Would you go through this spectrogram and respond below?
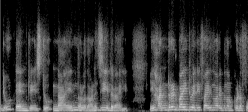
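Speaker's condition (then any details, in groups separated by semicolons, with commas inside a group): No condition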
